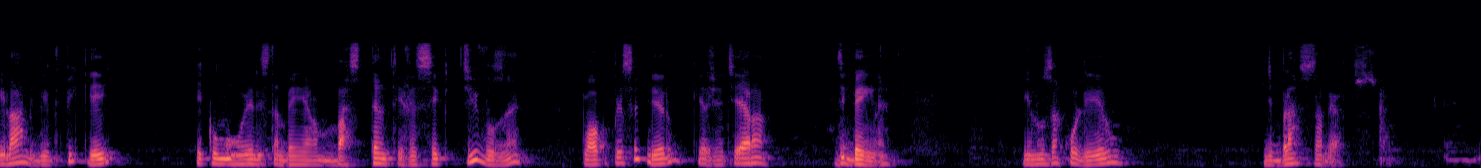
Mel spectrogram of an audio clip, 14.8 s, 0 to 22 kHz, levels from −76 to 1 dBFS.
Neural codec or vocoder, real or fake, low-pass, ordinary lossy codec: codec, 16 kHz, 4 kbps, FreqCodec, larger model; fake; none; none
